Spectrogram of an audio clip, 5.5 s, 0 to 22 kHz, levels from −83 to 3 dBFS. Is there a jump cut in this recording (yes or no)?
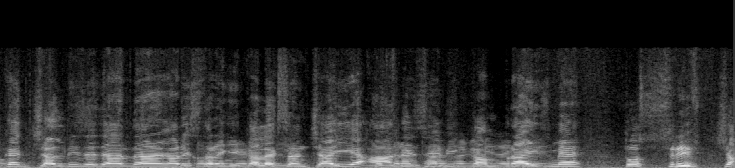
no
